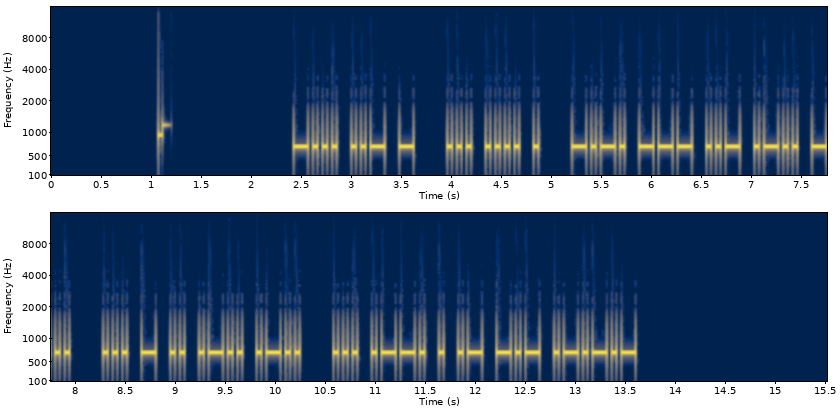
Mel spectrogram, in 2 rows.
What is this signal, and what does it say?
Morse code, heard as a keyed tone, about 25 wpm, 700 Hz. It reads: BUT SHE COULD STILL SPEAK.
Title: Sentences from Top 1100 Words 25wpm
